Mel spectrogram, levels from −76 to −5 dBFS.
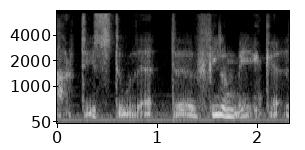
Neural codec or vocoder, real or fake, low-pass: none; real; 7.2 kHz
